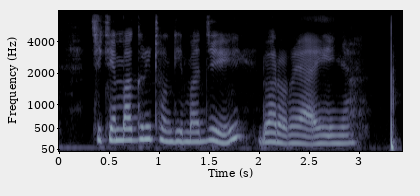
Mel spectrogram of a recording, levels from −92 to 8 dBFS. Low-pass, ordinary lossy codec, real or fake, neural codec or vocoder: 7.2 kHz; none; fake; codec, 44.1 kHz, 7.8 kbps, Pupu-Codec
